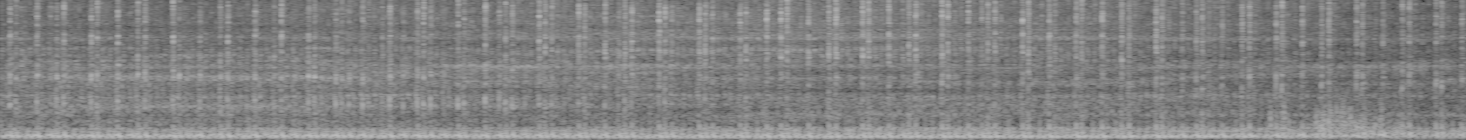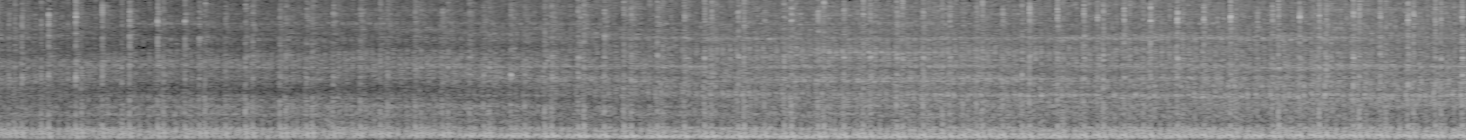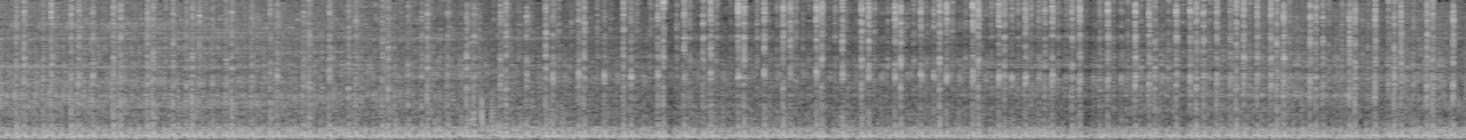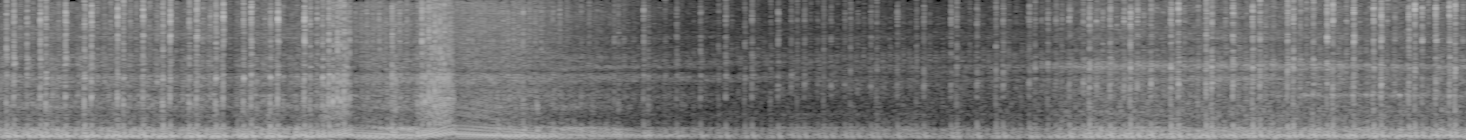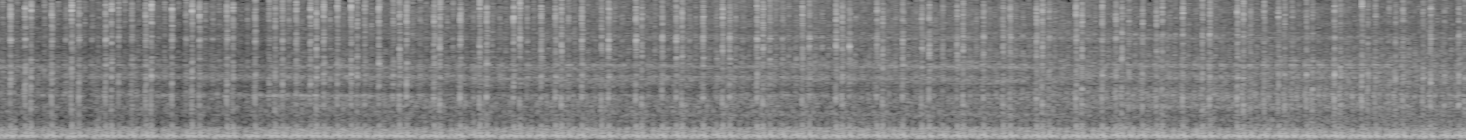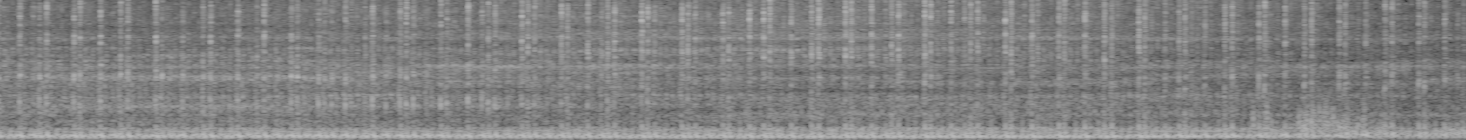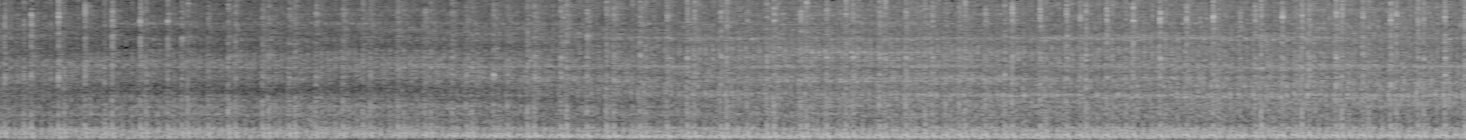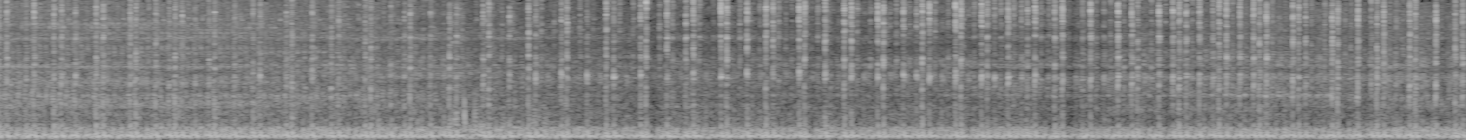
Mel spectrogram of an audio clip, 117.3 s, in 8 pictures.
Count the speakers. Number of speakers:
0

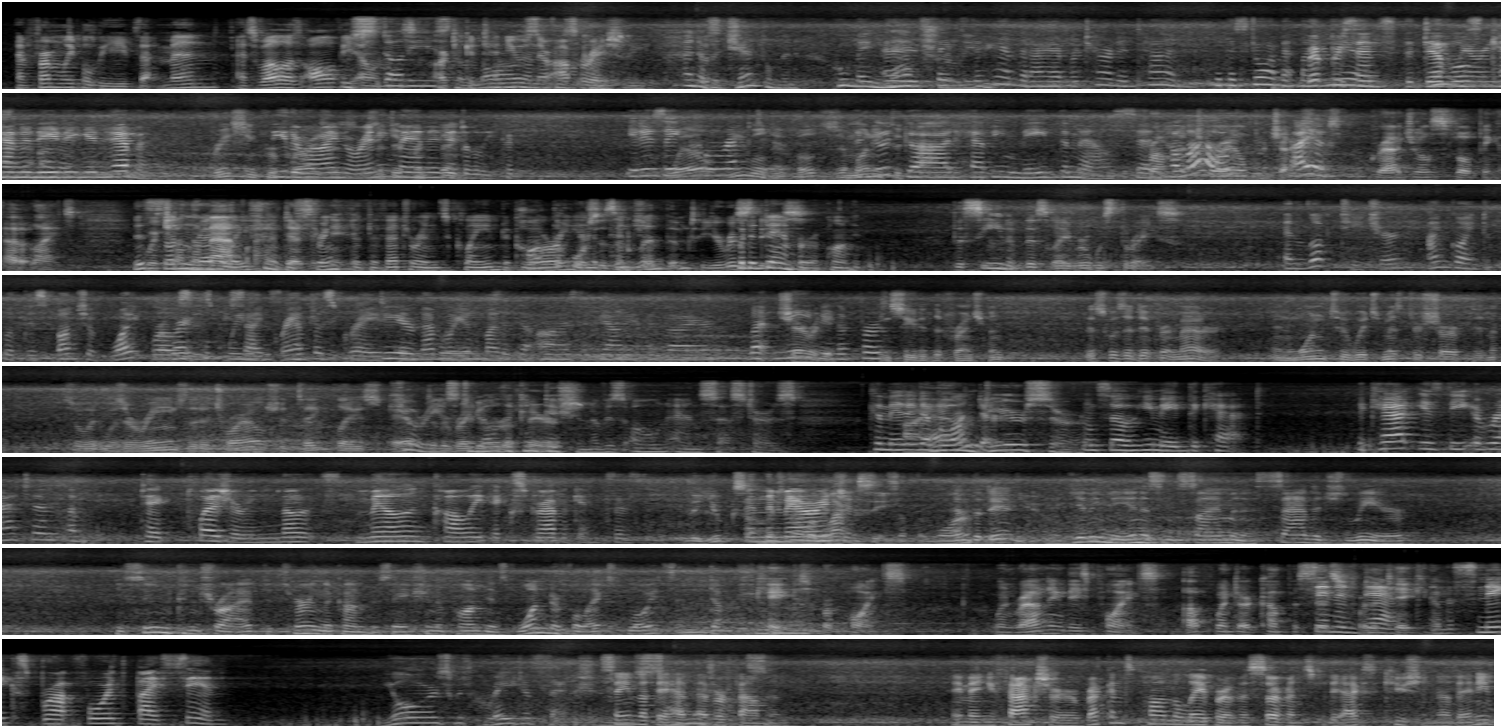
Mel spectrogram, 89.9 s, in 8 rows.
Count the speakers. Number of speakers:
10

